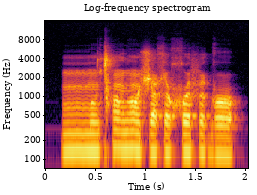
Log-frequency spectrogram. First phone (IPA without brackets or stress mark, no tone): mː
